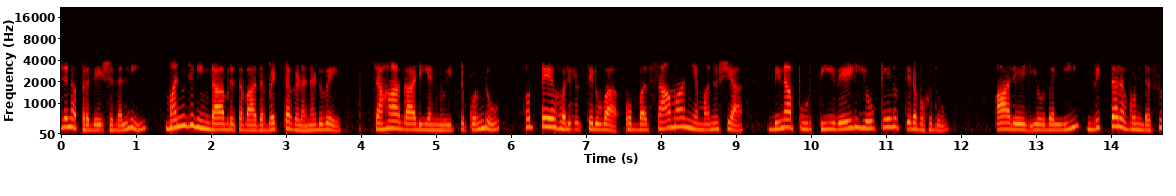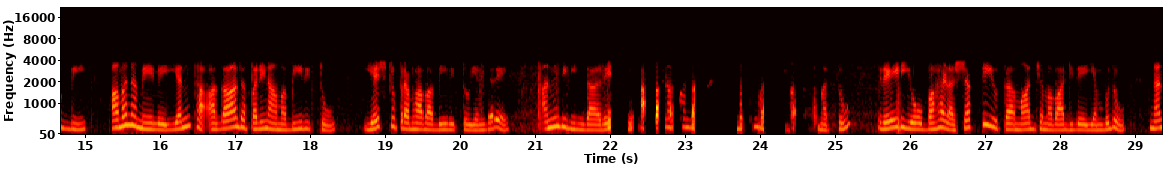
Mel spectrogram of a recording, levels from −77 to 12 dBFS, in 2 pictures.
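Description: A brief dip or warble interrupts the sound at 0.52 to 0.58 s, and again at 6.78 to 6.93 s. These are lost AMR speech frames: each time a single 20 ms frame failed its check, and the decoder filled the gap by repeating the previous pitch and vocal tract settings at lower gain before real frames returned.

From 20.25 to 23.17 s a second voice comes through, at about 5 dB above the talker's level. It returns from 23.74 to 25.98 s, much fainter at about 10 dB below. This is the other side's voice leaking through, likely from the loudspeaker into the microphone, where the echo canceller left part of it behind.

Overlapping that, from 20.35 to 24.84 s, the talker's own voice keeps sinking and cutting out in pieces, for about three seconds in total, with the deepest drops near 40 dB. This is speech suppressed in double talk, likely caused by the echo canceller turning down everything while both sides spoke at once, because it could not tell the talker from the echo.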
